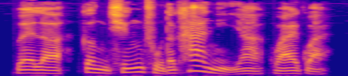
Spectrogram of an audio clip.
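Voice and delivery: ordinary delivery

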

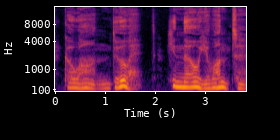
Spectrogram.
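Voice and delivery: low, coaxing, egging-on, urging whisper. A narrator reads one character urging another to take the lead, in a whisper. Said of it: "Crowley urged in a whisper".

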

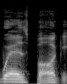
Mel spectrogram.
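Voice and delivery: mock scream, very loud. Retelling entering a game level with a friend, retelling a scream. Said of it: "I just screamed".

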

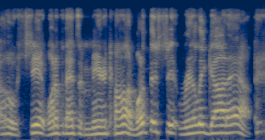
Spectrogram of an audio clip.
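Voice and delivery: usual speaking voice

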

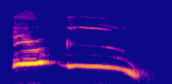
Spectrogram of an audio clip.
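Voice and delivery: very high, faint, barely-there cry. Recounting a scene where Brenda hears a voice outside: a faint cry for help. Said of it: "Very faintly".

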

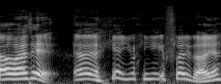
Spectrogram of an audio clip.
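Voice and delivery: high, loud, mock sarcastic scoff. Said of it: "I was like".

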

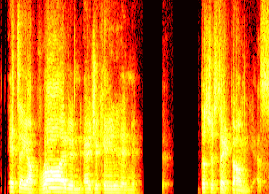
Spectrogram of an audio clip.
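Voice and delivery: slow, drawn-out giant adventurer character voice. Playing a goliath in a roleplaying game, a player speaks in Gerg the Goliath character voice. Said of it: "I'm GERG, the Goliath".

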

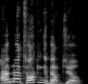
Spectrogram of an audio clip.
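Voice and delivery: yelling angrily. Arguing about the offensive line with another speaker: yelling at co-host. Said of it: "I don't mean to yell at you".

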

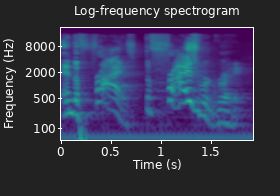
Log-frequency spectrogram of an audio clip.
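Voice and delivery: voice cracking. Giving a verdict on a meal's waffle and fries, voice cracking. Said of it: "I don't know why my voice cracked".

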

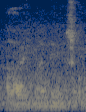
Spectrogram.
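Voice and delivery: very soft, low, hushed, seductive voice. Teasing about a podcast member's voice: imitating Corb's sexy voice.

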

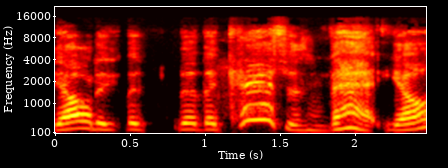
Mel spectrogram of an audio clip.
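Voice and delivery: joyful voice. Addressing the audience as the cast returns, happy. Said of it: "Y'all don't hear it in my voice".

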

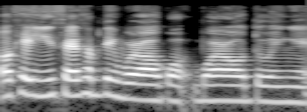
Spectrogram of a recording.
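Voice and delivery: ordinary delivery

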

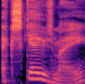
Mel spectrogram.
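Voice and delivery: clumsy, unconvincing put-on British accent. Taking turns at british accents, the speaker tries an apology in a bad british accent. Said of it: "You've been listening to the Harry Potter books".

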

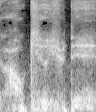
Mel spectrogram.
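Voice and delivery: mock calm threatening whisper. Joking about someone scary, acting out a whispered threat in someone's ear. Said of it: "Whisper I mean, that shit in your ear like".

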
